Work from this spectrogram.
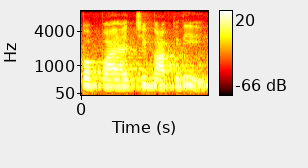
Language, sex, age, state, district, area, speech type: Goan Konkani, female, 18-30, Goa, Murmgao, rural, spontaneous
